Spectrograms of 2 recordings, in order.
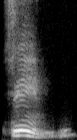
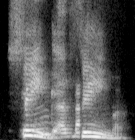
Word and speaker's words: theme: Zim. The Zim of a story is the main message. The author wants to tell the reader to find the Zen. Theme theme theme.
